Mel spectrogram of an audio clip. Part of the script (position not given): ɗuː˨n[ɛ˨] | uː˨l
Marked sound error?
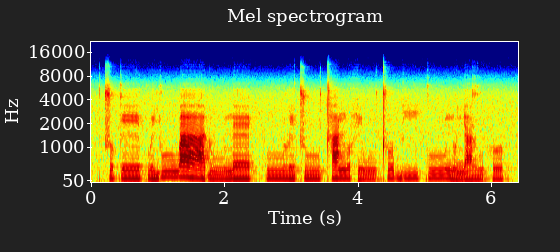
yes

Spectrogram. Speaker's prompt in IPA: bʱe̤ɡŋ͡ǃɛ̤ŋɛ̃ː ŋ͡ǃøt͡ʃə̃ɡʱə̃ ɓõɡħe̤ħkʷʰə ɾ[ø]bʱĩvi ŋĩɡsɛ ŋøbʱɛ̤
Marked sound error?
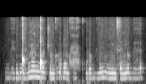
no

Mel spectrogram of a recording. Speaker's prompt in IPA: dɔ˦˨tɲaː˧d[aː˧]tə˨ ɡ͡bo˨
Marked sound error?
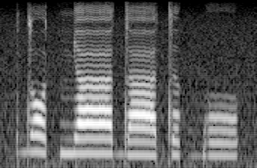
yes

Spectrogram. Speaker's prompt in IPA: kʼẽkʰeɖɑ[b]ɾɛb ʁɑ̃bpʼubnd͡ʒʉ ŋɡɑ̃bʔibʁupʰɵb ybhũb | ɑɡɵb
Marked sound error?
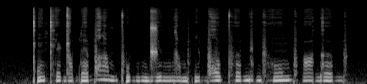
no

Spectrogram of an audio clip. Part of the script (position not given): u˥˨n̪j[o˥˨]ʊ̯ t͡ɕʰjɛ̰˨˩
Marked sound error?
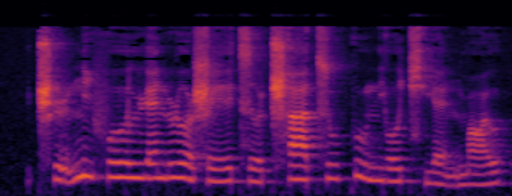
yes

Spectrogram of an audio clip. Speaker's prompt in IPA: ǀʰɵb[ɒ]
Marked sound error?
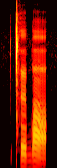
no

